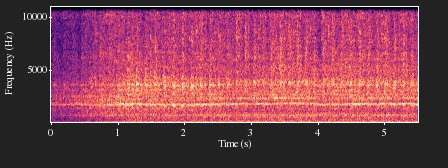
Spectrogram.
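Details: 1956 Volkswagen Beetle oval window rag-top air-cooled flat-four, Weber carburettors, after fitting a fuel pressure regulator and gauge: even, steady idle with a smooth quick chuff and no misses, fuel pressure steady; running normally.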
